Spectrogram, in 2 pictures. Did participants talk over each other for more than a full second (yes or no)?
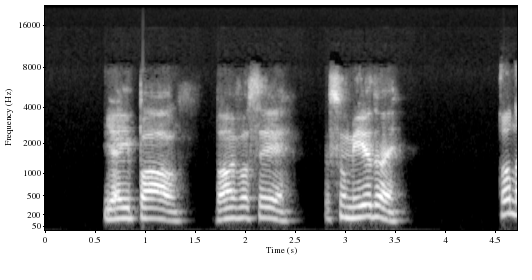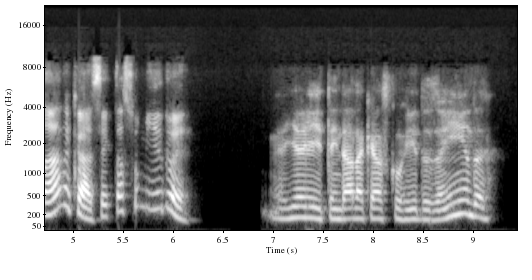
no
